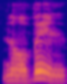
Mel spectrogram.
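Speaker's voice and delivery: "Novel" with the last syllable hit, no-BEL; stress on BEL. Shown as a demonstration. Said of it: "te vas a basar en mi pronunciación". ("Novel" con fuerza de voz en BEL)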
